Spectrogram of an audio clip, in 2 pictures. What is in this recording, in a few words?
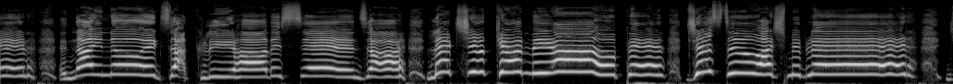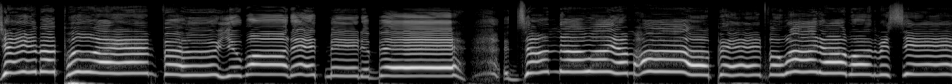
TLM103 loud female voice; neumann; test neumann tlm 103 vs mxl 990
